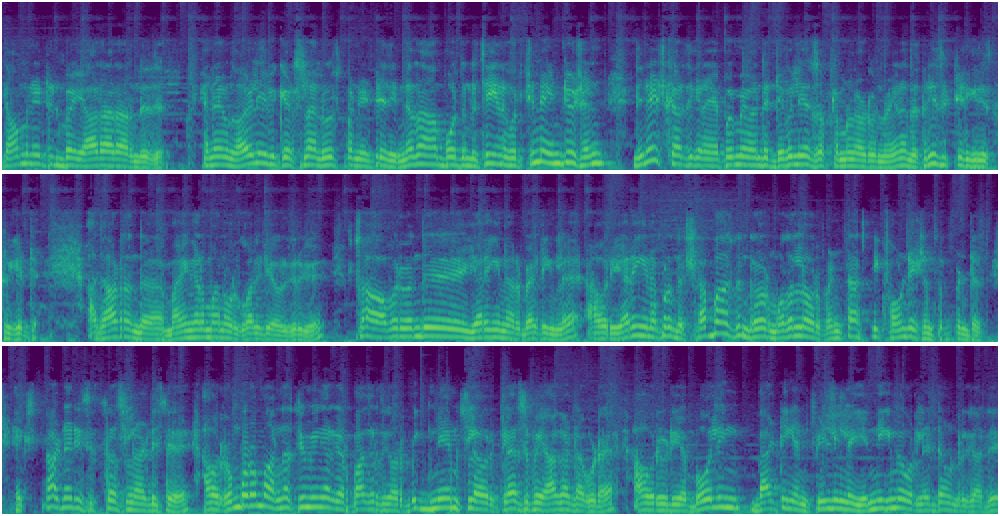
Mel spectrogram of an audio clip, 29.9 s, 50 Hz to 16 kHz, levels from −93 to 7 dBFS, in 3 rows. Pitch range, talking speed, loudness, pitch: 140-180 Hz, 165 wpm, -19 LUFS, 160 Hz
